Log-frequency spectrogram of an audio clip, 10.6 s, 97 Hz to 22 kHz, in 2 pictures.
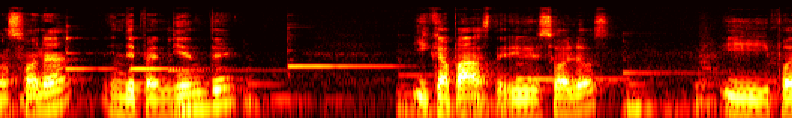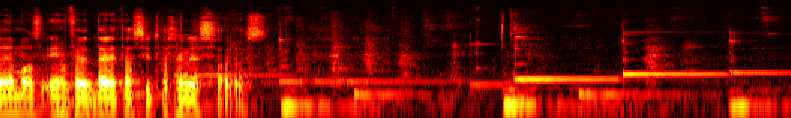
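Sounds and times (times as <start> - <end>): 
speech: 0.0 - 1.8, 2.6 - 7.3
dog panting: 4.5 - 10.5
dog whining: 7.0 - 10.5.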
